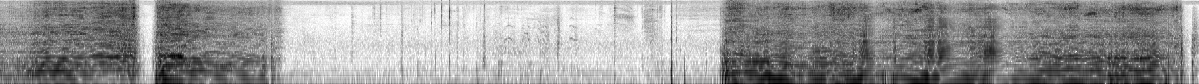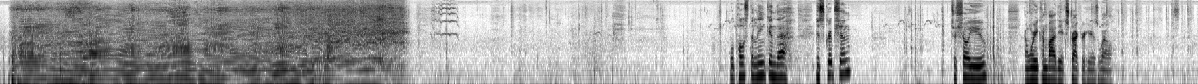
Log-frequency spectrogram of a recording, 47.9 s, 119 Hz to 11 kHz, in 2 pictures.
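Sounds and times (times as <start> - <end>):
power tool cutting urethane: 0.0 - 5.7, 14.4 - 32.3.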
